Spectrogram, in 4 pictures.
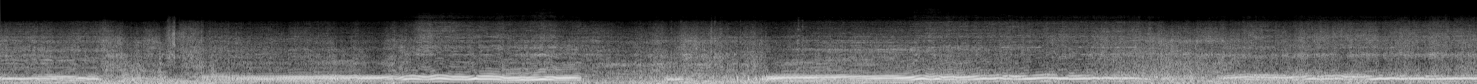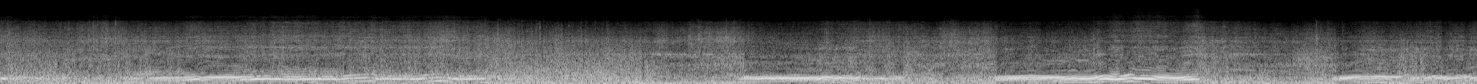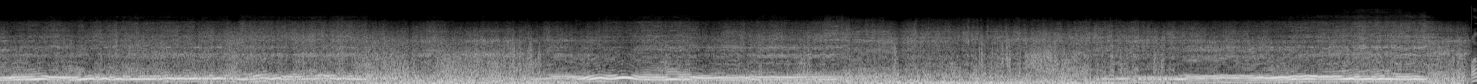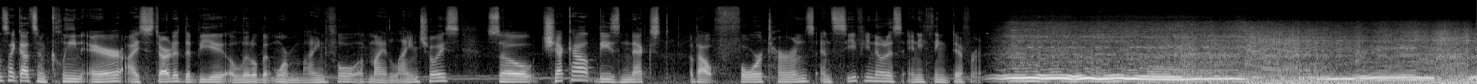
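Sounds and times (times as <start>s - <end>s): dirt bike engine revving: 0.0s - 44.7s, 45.3s - 59.0s.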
